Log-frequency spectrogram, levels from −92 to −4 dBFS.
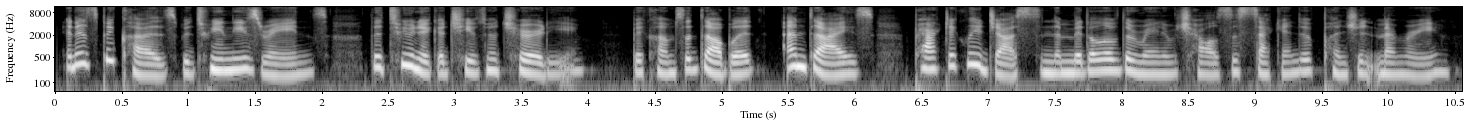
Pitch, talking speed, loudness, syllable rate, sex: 205 Hz, 170 wpm, -21 LUFS, 5.7 syllables/s, female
